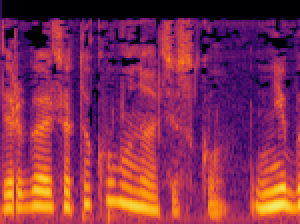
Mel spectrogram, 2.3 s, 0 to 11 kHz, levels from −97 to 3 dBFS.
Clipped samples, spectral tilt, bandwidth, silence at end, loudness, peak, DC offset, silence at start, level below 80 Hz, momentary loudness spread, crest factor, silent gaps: under 0.1%; -7 dB/octave; 8.8 kHz; 0 s; -16 LUFS; 0 dBFS; under 0.1%; 0 s; -48 dBFS; 13 LU; 14 dB; none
